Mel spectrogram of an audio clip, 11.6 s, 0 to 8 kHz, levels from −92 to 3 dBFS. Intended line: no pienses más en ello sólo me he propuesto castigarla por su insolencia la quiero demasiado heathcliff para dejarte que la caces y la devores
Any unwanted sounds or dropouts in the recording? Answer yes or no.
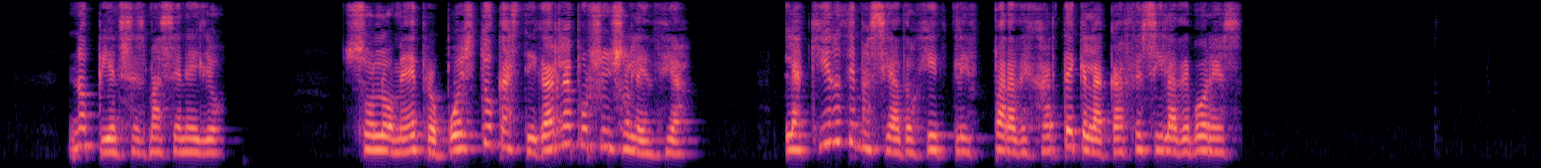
no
